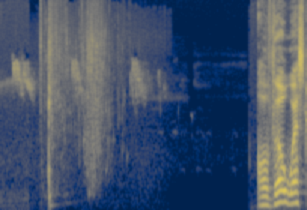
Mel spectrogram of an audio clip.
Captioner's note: splash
